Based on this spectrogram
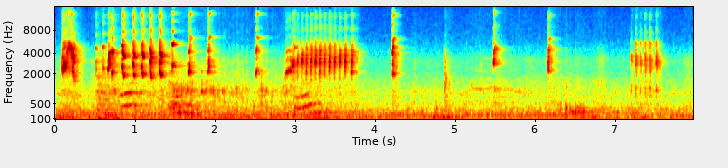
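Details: Colony of lovebirds with rapid runs of high, clicking chirps and short buzzy screeches separated by pauses, some lower squeaky notes beneath, over a faint steady hum.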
